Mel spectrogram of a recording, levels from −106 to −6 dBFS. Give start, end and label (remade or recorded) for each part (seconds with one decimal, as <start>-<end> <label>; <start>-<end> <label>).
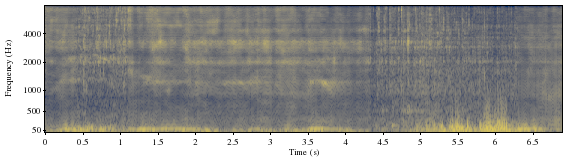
0.0-0.4 remade; 0.4-1.1 recorded; 1.1-4.3 remade; 4.3-6.3 recorded; 6.3-6.9 remade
